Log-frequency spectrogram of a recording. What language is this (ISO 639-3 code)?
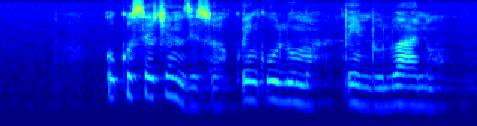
zul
